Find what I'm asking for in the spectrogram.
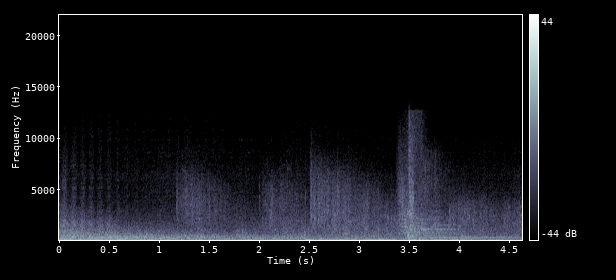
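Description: A tank cannon fires in World of Tanks during a battle with an American T34 premium heavy tank, heavy booming blasts and rumbling over a dense, loud background of game noise.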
